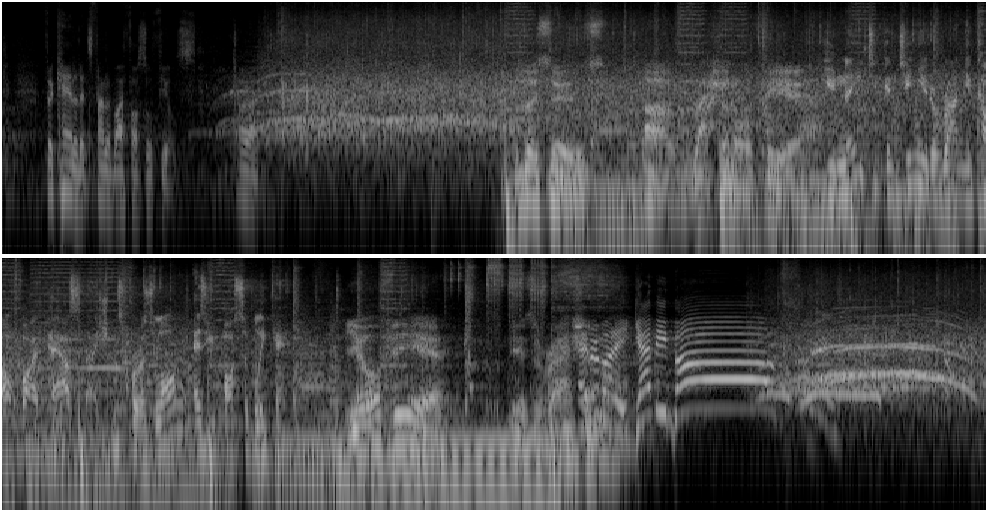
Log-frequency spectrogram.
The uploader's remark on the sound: A Rational Fear — LIVE — Melbourne Comedy Festival 2022. Thrilled to bring you the A Rational Fear LIVE show we did last month at the Melbourne International Comedy Festival. This is a podcast recording I'm sorry. She's waving by the sound desk.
